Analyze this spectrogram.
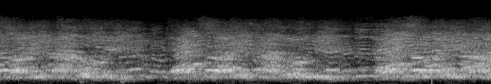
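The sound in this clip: An audience shouts loudly to drive out a person who interrupted the event. The voices join in a sustained, chant-like roar that swells in repeated waves.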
